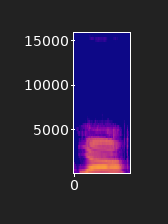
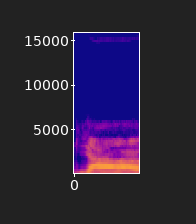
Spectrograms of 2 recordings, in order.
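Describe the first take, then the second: First: The word is said at normal volume. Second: The word is yelled loudly. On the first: The listener might not hear it. "in a normal tone" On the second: The listener is far away and must hear it. "I said it in a yelling way"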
